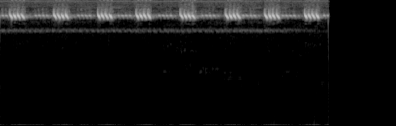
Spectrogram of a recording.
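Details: Cricket call offered as a singing model for a magpie-robin: eight sharp, high, ringing chirps at a regular pace of roughly three per second, then sudden silence.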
